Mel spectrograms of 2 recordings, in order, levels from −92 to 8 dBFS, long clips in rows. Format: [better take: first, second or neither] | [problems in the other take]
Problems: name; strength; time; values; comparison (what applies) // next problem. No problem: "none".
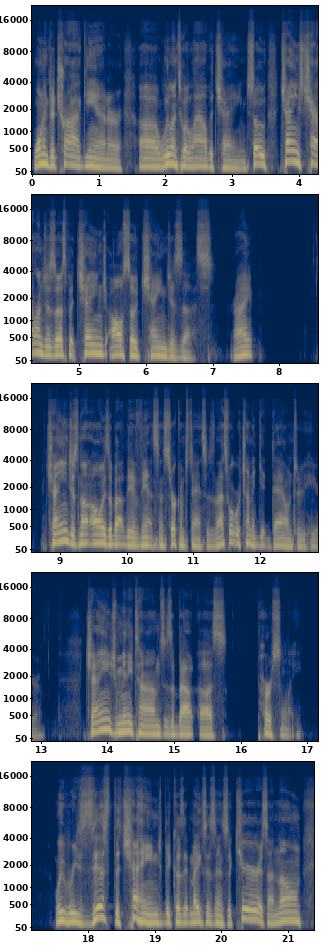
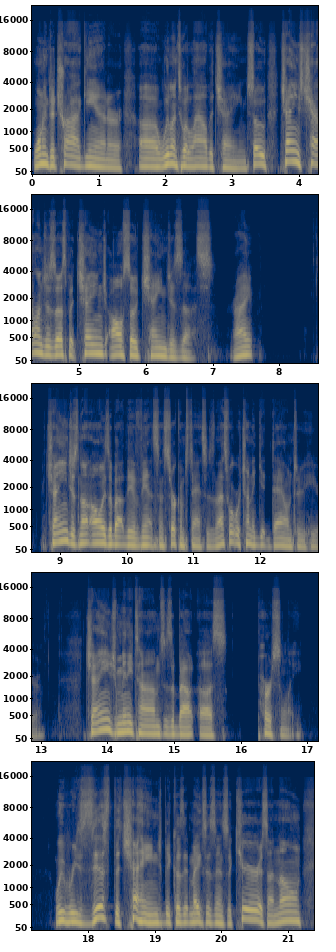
neither | garbled, watery; slightly; the same in both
